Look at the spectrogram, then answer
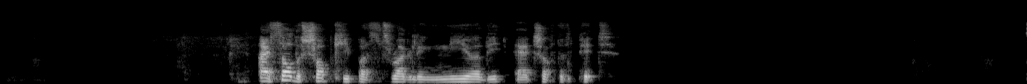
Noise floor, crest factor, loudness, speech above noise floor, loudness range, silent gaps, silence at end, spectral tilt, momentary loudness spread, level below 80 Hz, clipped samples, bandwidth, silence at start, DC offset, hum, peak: -89 dBFS; 22 dB; -21 LUFS; 68 dB; 11 LU; none; 4.15 s; -5 dB/octave; 11 LU; -68 dBFS; under 0.1%; 7.8 kHz; 2.6 s; under 0.1%; none; -2 dBFS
